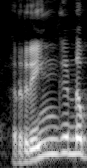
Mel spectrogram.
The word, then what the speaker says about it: ரீங்: இந்த மந்திரத்தில் இருக்கக்கூடிய 2வது வார்த்தையான ரீங் அப்படின்ற வார்த்தையை ரிங்னு படிக்க கூடாதுங்க. கொஞ்சம் இழுத்து அதை நம்ம ப்ரொனவுன்ஸ் பண்ணணும். அதாவது ரீங் அப்படின்னு நம்ம சொல்லணும்.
